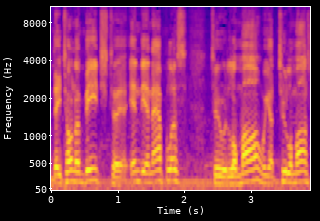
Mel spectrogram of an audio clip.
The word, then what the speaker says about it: Le Mans: Now, see, I always pronounce it Le Mans, but it's Le Mans? Le Mans. Drop the S.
